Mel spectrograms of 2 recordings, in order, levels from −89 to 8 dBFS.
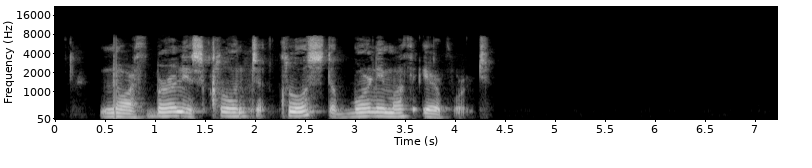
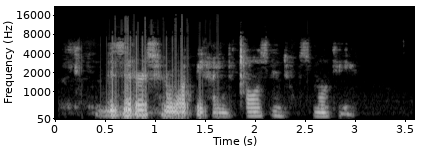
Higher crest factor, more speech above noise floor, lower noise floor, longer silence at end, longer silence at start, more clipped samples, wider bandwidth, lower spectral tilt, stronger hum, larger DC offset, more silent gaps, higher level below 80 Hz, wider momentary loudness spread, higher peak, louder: about the same, 18 dB vs 20 dB; first, over 73 dB vs 52 dB; first, under -90 dBFS vs -74 dBFS; first, 2.9 s vs 0.6 s; first, 0.45 s vs 0.15 s; neither; second, 8 kHz vs 16 kHz; about the same, -4.5 dB/octave vs -5 dB/octave; neither; neither; neither; about the same, -58 dBFS vs -56 dBFS; second, 14 LU vs 20 LU; about the same, -2 dBFS vs -4 dBFS; first, -16 LUFS vs -22 LUFS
